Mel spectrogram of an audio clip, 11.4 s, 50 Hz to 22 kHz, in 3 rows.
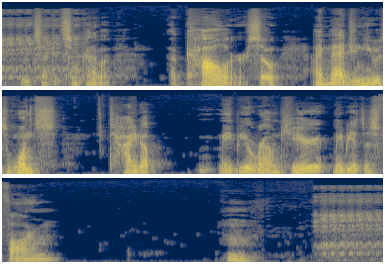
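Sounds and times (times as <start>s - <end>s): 
goat bleating: 0.0s - 1.0s, 10.7s - 11.4s
speech: 0.2s - 8.2s, 9.8s - 11.0s.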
